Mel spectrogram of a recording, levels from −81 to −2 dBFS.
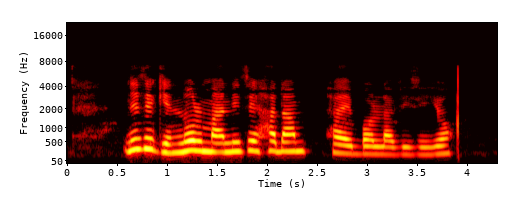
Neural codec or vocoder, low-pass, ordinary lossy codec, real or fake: none; 7.2 kHz; AAC, 48 kbps; real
